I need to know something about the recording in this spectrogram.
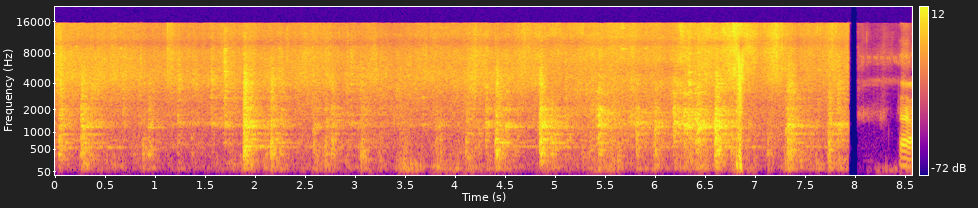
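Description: Bullock cart loaded with cut napier grass moving along a dirt track: a steady rattling, rustling noise with frequent irregular knocks and clatters.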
